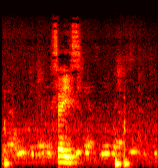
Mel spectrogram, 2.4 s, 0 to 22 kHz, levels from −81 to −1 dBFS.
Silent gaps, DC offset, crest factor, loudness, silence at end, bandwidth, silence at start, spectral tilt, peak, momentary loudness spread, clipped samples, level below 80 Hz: none; under 0.1%; 16 dB; -18 LUFS; 0 s; 14.5 kHz; 0.05 s; -6 dB/octave; -2 dBFS; 14 LU; under 0.1%; -46 dBFS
